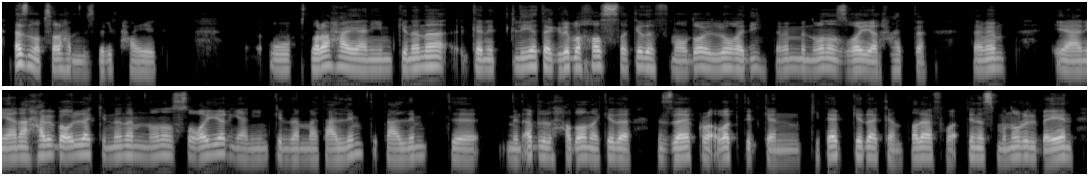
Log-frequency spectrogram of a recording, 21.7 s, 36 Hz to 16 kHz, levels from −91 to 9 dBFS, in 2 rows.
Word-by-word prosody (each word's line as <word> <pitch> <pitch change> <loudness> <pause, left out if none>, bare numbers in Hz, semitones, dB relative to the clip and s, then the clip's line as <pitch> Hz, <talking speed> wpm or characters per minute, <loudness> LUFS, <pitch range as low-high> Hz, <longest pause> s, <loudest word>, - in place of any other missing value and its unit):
أزمة 165 -8 +7
بصراحة 125 +1 0
بالنسبة 110 -1 -10
لي 120 - -9
في - - -21
حياتي. 110 -2 -5 1.0
أ - - -20
وبصراحة 135 +5 +3
يعني 125 -2 +3
يمكن 125 +2 -5
أنا 155 +2 +5 0.3
كانت 125 0 0 0.2
ليَّ 145 +3 +2
تجربة 145 +1 +4
خاصّة 155 -2 +3
كده 140 +1 0
في 125 - -19
موضوع 120 +5 +1
اللغة 130 0 +2
دي 130 +1 -9
تمام 130 +2 -6
من 125 -1 -6
وأنا 135 +1 +1
صغيّر 115 -1 +2
حتّى، 120 +2 -9 0.5
تمام. 130 +2 0 0.5
يعني 120 0 +1
أنا 130 +1 +3
حابب 145 +2 +1
أقول 135 +4 +4
لك 155 -1 0
إن 130 0 -10
أنا 140 +2 -1
من 135 -2 -11
وأنا 140 +2 -3
صغيّر، 145 +4 0
يعني 115 -3 -8
يمكن 120 -1 -11
لمّا 115 0 -5
اتعلّمت، 120 +9 -5
اتعلّمت 120 +4 -4 0.8
من 115 -1 -7
قبل 135 0 0
الحضانة 125 0 0
كده 120 -2 +1 0.3
إزاي 120 +2 +5
أقرأ 130 - 0
وأكتب - - +1
كان 105 0 -5
كتاب 135 +4 +2
كده 130 -1 +3
كان 105 -3 -7
طالع 125 +1 +5
في 125 +2 -15
وقتنا 125 -1 -4
اسمه 115 -2 -2
نور 130 +2 -1
البيان، 125 0 +3
125 Hz, 160 wpm, -26 LUFS, 120-135 Hz, 1.0 s, أزمة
